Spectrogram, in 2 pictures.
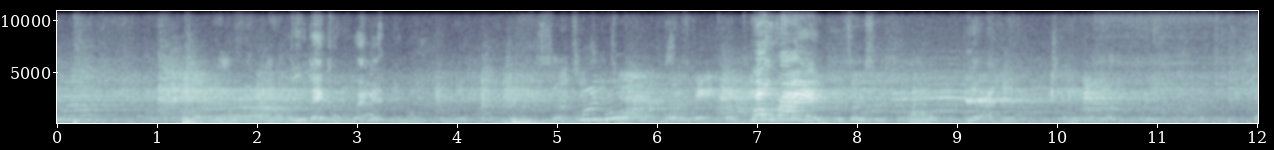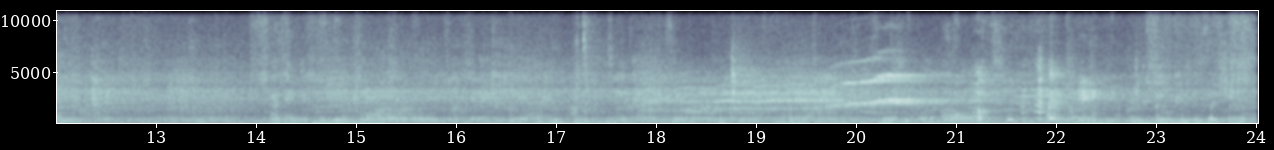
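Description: Young players shout in a large echoing rink.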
